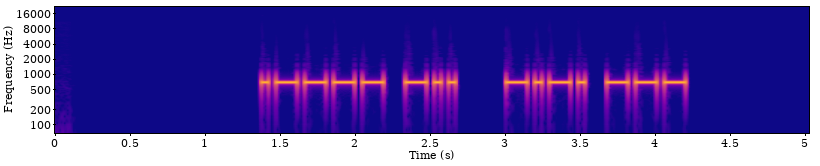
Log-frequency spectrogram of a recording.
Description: Morse code, heard as a keyed tone, about 25 wpm, 700 Hz. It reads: 1D CO
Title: Field Day Exchanges - 25wpm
